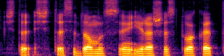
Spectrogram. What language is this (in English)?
Lithuanian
